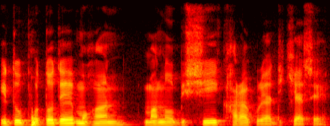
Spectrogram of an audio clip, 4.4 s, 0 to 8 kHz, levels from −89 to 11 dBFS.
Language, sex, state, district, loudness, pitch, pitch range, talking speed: Nagamese, male, Nagaland, Dimapur, -19 LUFS, 100 Hz, 90-105 Hz, 150 wpm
